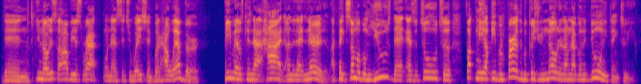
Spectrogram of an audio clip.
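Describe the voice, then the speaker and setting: A man's voice: sits high, brisk, a little mellow. A man who is a comedian, guesting on a podcast and talking brashly with a lot of profanity and jokes. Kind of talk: casual podcast chat.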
